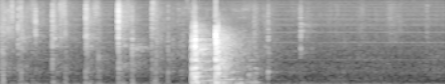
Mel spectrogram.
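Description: Small gemstones clicking and tapping against each other as a hand rummages in a cloth pouch to draw one out. There are many quick ticks over the first two seconds, then a louder burst of rustling and clatter about two seconds in.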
